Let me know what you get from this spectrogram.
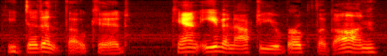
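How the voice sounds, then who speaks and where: A woman's voice: deep voice, unhurried, a bit bright, voice pushed down. A woman voicing a huffy, protective young male former villain in a story reading. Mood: soft, reassuring.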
